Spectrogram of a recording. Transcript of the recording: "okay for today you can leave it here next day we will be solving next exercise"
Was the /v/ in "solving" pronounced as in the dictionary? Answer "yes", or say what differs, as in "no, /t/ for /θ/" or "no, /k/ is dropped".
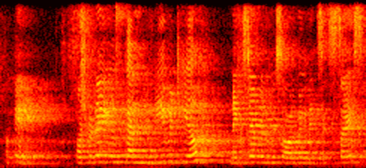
no, /b/ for /v/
